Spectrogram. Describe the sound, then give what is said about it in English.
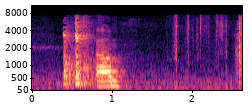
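Crisp rustling of paper sheets being shuffled, in two bursts: a brief flurry, a pause, then a choppier run of flicks and crinkles near the end. “Too many pieces of paper here. Oops, wrong page.”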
